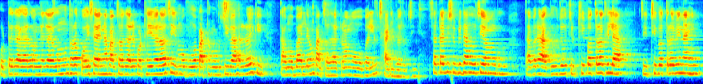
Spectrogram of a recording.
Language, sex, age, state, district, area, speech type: Odia, female, 30-45, Odisha, Dhenkanal, rural, spontaneous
